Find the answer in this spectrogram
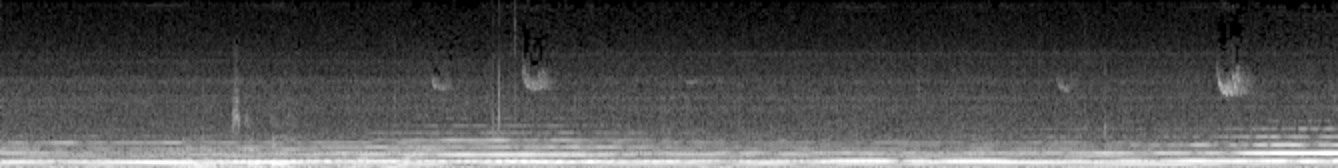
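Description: Outdoor tornado warning sirens sounding a steady wail, several sirens at slightly different pitches overlapping. One of the tones edges up in pitch and the sound grows a little louder near the end.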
